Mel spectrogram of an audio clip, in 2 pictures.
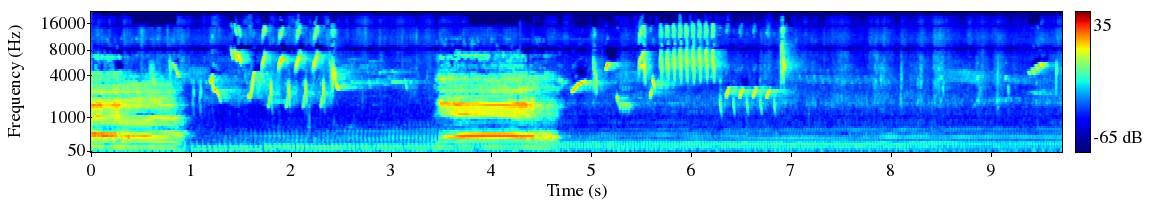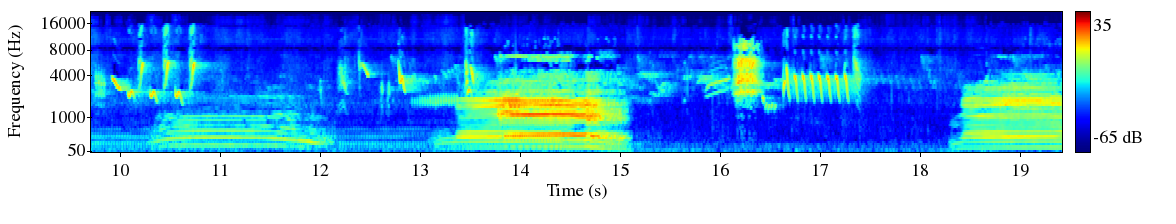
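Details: Dozens of cows head from the rice fields to the village, lowing repeatedly: about five moos over twenty seconds, some short and some drawn out and falling at the end, with bird chirps scattered among them.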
